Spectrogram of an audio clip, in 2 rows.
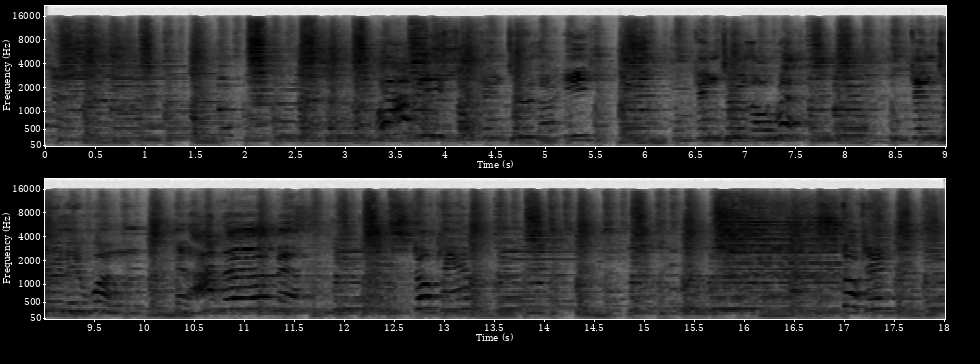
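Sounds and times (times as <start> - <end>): live band playing: 0.0 - 18.0
steady drum beat: 0.0 - 18.0.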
